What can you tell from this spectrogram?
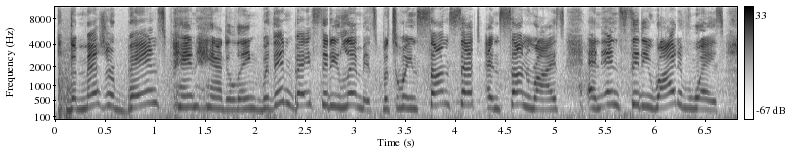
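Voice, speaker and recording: A woman's high-pitched voice with hardly any pauses, over noticeable background noise. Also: ordinary pitch variation, moderate pace, very even loudness. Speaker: TV news reporter and anchor. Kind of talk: TV news field report.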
